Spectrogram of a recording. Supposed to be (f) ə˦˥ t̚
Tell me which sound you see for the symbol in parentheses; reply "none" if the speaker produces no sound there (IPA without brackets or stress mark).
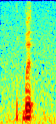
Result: ɓ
